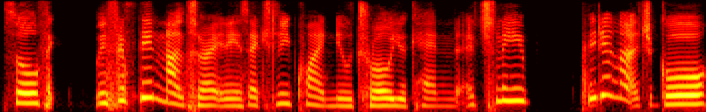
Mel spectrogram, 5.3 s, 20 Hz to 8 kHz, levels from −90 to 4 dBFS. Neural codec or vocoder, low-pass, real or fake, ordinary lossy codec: codec, 16 kHz, 1 kbps, X-Codec, HuBERT features, trained on balanced general audio; none; fake; none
